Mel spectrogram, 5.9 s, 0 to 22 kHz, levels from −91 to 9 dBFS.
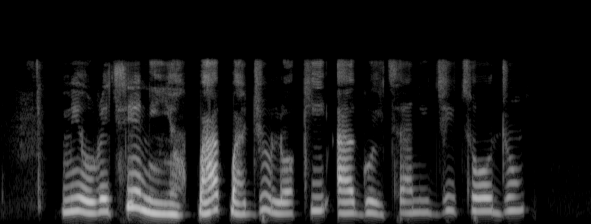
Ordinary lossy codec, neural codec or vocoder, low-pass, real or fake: none; none; 7.2 kHz; real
